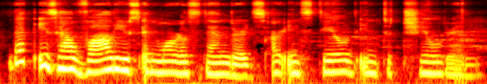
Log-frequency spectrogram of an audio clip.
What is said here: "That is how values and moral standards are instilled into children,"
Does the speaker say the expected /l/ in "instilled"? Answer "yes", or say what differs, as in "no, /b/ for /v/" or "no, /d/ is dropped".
yes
